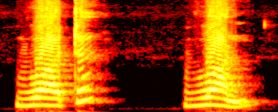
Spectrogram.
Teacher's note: రెండు పదాలు దగ్గరగా వచ్చి చిన్న వృత్తంగా అంటే స్మాల్ సర్కిల్ గా చేయబడుతుంది నాలుక వెనుక భాగం ఎత్తబడుతుంది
